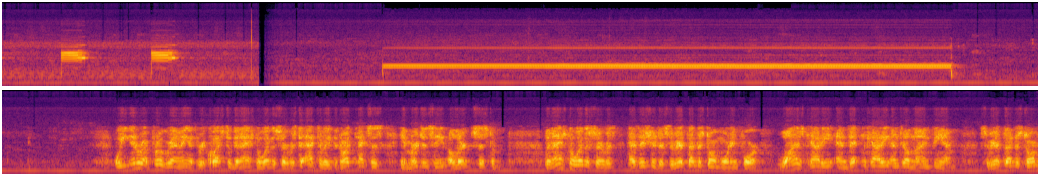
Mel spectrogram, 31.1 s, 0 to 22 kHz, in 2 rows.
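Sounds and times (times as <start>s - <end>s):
steady two-tone attention signal: 0.9s - 1.4s, 2.2s - 2.8s, 5.7s - 14.2s.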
